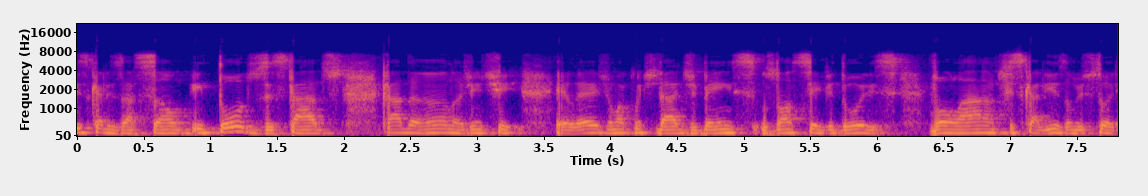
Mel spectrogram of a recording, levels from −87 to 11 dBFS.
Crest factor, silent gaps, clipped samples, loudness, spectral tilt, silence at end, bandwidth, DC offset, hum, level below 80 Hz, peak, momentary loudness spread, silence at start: 16 dB; none; under 0.1%; -20 LUFS; -6 dB/octave; 0 s; 7.8 kHz; under 0.1%; none; -48 dBFS; -2 dBFS; 4 LU; 0 s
